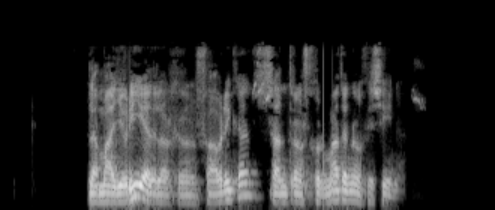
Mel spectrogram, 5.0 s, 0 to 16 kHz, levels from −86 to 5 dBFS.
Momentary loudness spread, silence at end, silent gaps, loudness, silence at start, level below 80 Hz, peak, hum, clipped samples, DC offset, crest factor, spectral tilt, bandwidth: 13 LU; 0.75 s; 4.06-4.10 s; -18 LUFS; 0.9 s; -54 dBFS; -2 dBFS; none; under 0.1%; under 0.1%; 18 dB; -5.5 dB/octave; 8 kHz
